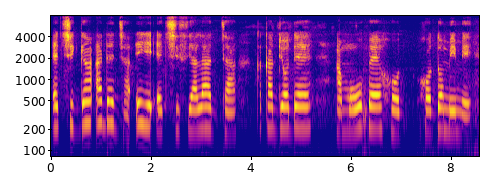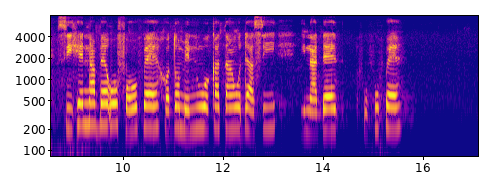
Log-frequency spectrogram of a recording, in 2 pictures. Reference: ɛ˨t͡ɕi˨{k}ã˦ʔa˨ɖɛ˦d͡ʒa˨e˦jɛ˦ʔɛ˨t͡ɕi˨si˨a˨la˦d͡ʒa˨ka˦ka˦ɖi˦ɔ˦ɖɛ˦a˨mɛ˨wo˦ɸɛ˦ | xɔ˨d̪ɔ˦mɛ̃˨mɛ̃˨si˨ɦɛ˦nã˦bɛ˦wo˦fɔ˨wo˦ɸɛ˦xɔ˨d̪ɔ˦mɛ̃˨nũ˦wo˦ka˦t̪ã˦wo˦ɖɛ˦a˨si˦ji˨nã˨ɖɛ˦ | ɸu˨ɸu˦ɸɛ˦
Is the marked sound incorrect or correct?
incorrect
